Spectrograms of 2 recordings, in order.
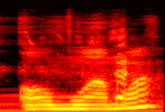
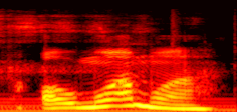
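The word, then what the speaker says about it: ʻOumuamua: Omwamwa. Umwamwa. We were right. You say it how you read it. Omwamwa.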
